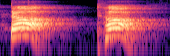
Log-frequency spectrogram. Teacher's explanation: ऊपर जीभ उठी और मूर्धा को स्टार्ट कर रही है, वहां पर मतलब छू रही है। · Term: मूर्धन्य व्यंजन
